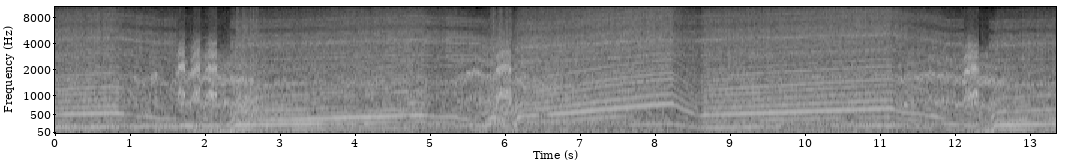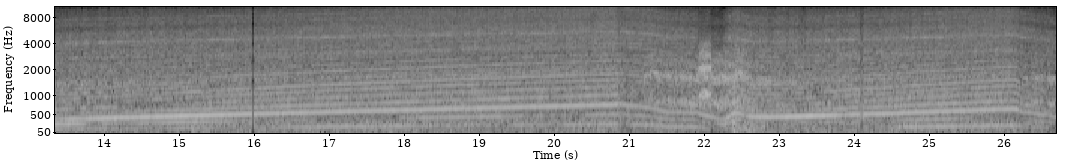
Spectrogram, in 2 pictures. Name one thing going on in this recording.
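A racing car engine roars steadily, rising in pitch as it speeds up and dropping sharply at each gear change.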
